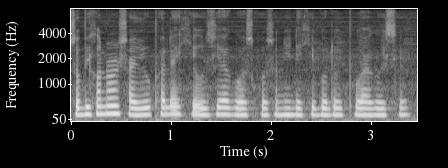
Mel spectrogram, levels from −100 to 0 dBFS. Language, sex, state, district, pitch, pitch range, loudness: Assamese, male, Assam, Sonitpur, 175 Hz, 175-185 Hz, -17 LUFS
